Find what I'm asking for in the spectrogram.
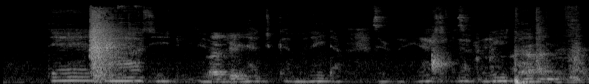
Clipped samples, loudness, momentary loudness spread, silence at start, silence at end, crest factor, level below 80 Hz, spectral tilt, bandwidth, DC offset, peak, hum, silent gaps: under 0.1%; -32 LUFS; 21 LU; 0.05 s; 0 s; 24 dB; -52 dBFS; -3.5 dB/octave; 16.5 kHz; under 0.1%; -10 dBFS; none; none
